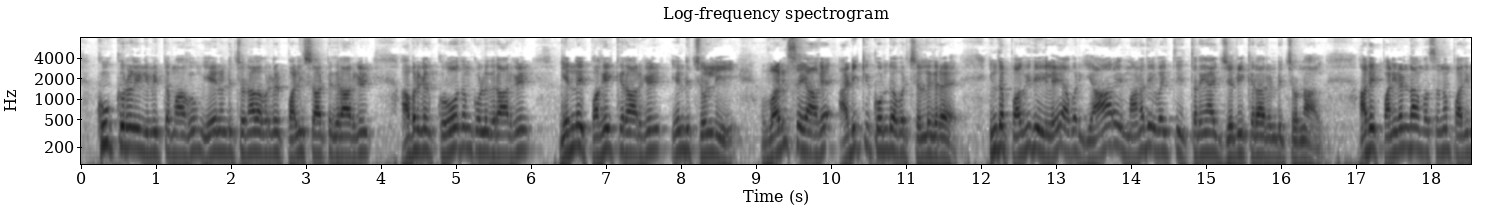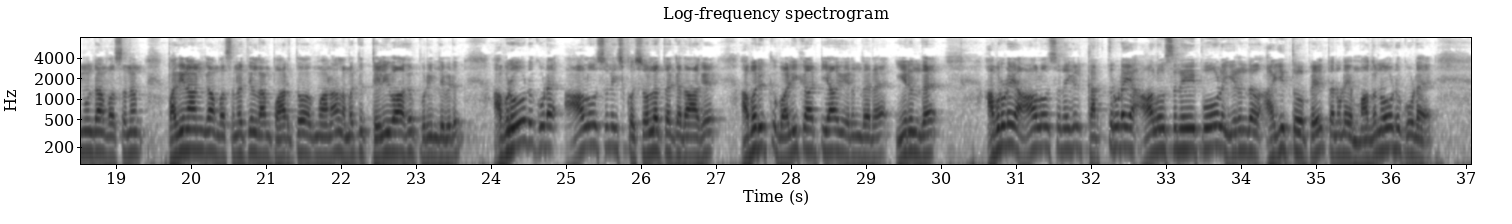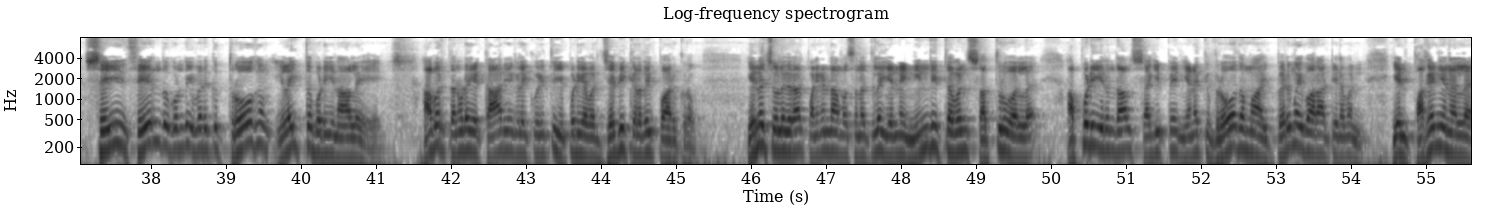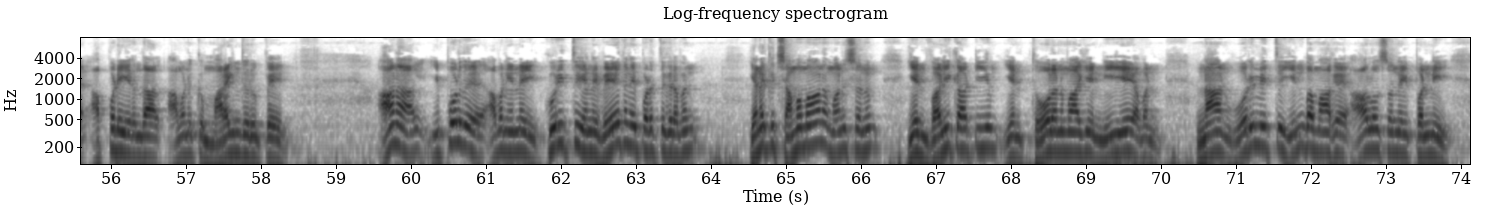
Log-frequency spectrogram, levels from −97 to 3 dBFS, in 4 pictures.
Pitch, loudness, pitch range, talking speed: 165 Hz, -18 LUFS, 145-185 Hz, 95 wpm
